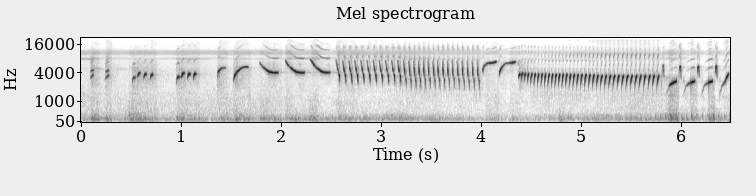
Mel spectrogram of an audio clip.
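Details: Canary singing meant to motivate a silent bird: rising whistled slurs, a long rapid rattling trill, then a sustained steady whistle and more quick upswept notes.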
